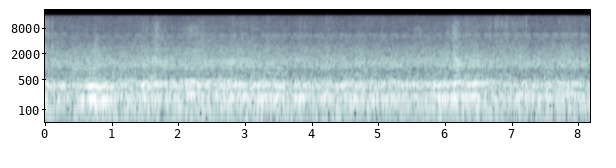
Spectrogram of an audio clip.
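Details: Unbroken buzzing of a bee swarm outside its hive: a dense droning hum holding steady, with small pitch wobbles and a few quick close passes of single bees.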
